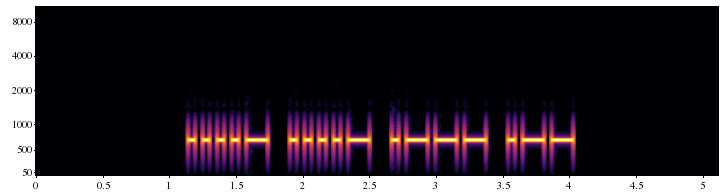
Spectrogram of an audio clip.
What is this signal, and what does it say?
Morse code, heard as a keyed tone, about 23 wpm, 700 Hz. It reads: 44JW
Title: Four Challenging Letter-Number Combinations 22wpm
